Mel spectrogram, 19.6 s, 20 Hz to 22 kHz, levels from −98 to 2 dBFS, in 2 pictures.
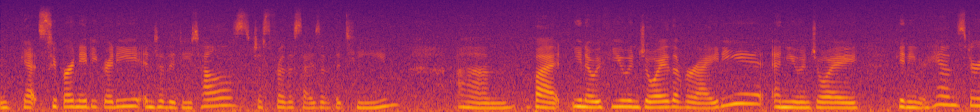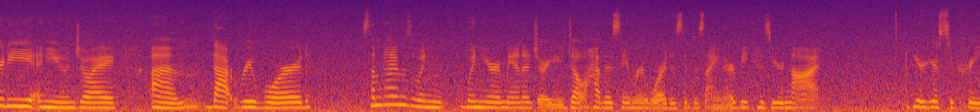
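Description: There are no technical faults to describe in this speech clip, only room noise about 12 dB below the speech, which belongs to the recording.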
